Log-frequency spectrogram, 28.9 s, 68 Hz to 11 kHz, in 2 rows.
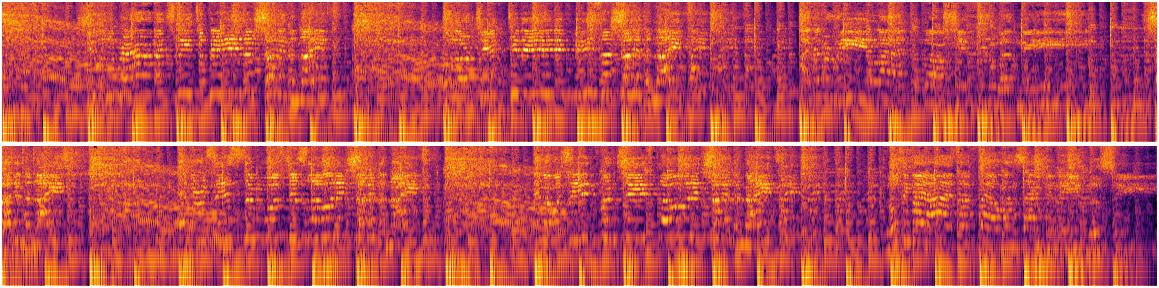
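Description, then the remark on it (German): A song by a band from 1985 plays loudly and continuously, with a steady driving beat, bass, and layered melodic instruments and vocals-like lines, no one talking over it. “Und deswegen hören wir jetzt hier rein in diese Band und in dieses Lied und ihr habt die Chance, dann in den Shownotes euch herauszusuchen, den Link und dann euch das anzuhören.”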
